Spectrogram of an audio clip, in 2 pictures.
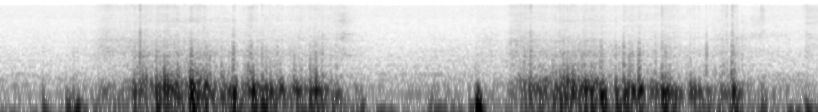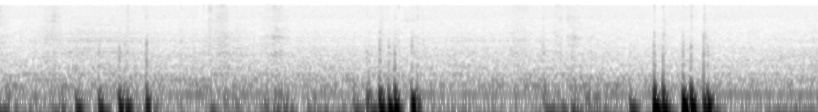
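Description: Long painted nails scratch, then tap, the surface of a large, round, solid cork trivet held in both hands close to the mic. Two dull, low rasping scratch passes give way to scattered soft, thumpy taps with almost no brightness and no ring.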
